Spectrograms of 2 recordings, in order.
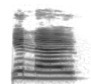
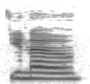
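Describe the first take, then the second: First: You know in a drawled American southern accent, "ya naw"; a quick playful southern twang on You know. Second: Said in the usual way. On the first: Shown as a demonstration. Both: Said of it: "Put on a southern accent for you".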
